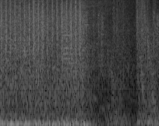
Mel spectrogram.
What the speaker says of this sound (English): Man, I'm just shooting the shit out of that wall.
